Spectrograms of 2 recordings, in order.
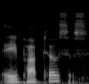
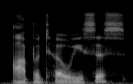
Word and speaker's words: apoptosis: Technically, the second P is supposed to be silent, like apoptosis. But I mean, pretty much every biologist today pronounces it apoptosis, so we're just going to stick with that.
